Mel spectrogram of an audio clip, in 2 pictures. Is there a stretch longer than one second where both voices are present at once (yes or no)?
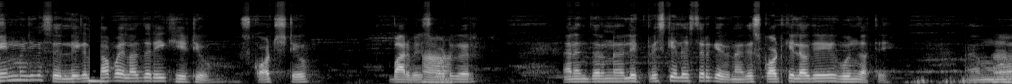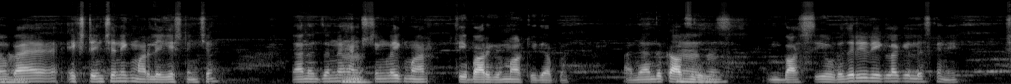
no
